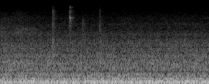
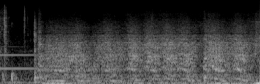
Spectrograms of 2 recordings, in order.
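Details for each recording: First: Salvage-auction car idling on a cold day with AC on: steady, slightly fast idle with an even low rumble, no misses or knocks, then idling down as it warms. Normal high cold idle. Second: Salvage-auction automatic: cranks and catches, then the idle pulses unevenly with stumbles in the low rumble, door chime heard. Runs rough and misfiring.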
